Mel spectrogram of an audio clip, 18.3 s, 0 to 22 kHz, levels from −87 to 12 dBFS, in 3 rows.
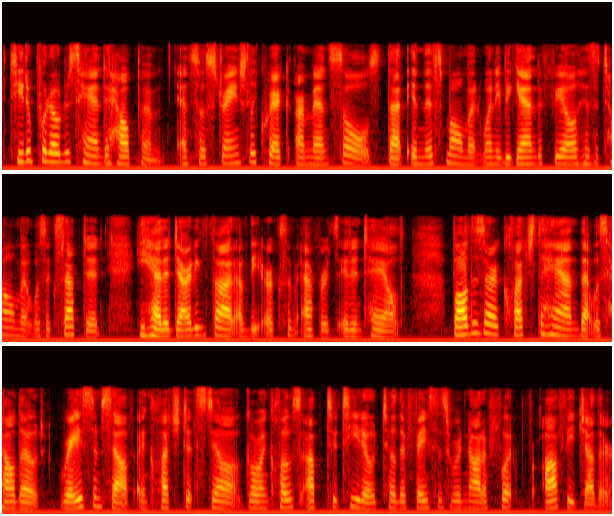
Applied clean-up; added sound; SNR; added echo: none; none; none; none.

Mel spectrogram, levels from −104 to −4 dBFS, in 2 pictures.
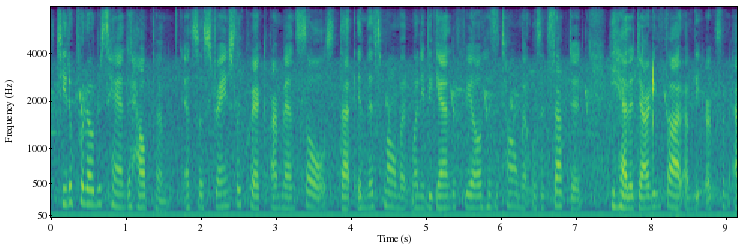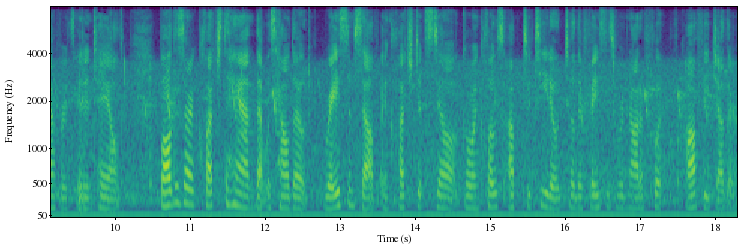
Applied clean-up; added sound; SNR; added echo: none; Bird vocalization, bird call, bird song; 10 dB; none.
